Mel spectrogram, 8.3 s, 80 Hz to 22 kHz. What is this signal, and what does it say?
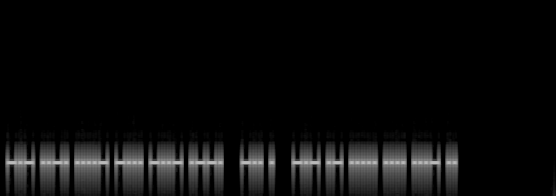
Morse code, heard as a keyed tone, about 28 wpm, 700 Hz. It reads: KF4BXP DE KA5HVI
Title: USA Callsign DE Callsign - 6 Characters - 28wpm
